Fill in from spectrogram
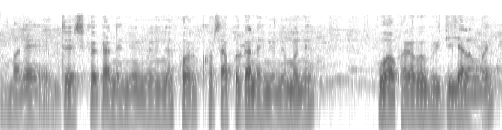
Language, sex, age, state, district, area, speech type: Bodo, male, 60+, Assam, Udalguri, urban, spontaneous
